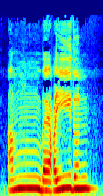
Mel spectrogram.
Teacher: मीम साकिन के बाद अगर बा आए तो मीम की छुपाकर गुन्ना करके पढ़ना है। यहाँ पर गुन्ना भी होगा 2 हरकत। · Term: इख्फ़ाए शफवी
